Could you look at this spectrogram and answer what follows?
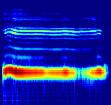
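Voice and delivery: very high, thin sustained "ee"; imitated TV static tone. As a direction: mimic the hum of a TV left on. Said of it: "when it would just be fuzzy".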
